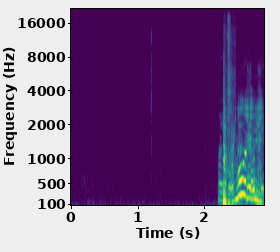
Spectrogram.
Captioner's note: rustle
